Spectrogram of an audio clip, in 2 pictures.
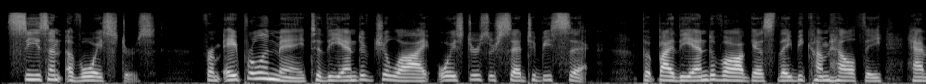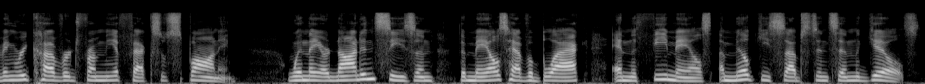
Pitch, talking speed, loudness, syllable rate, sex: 185 Hz, 170 wpm, -18 LUFS, 4.9 syllables/s, female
